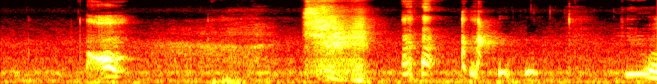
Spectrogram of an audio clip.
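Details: A loud burst sneeze followed by an infant's bursts of giggling laughter in a quiet room; the child laughs at each sneeze.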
